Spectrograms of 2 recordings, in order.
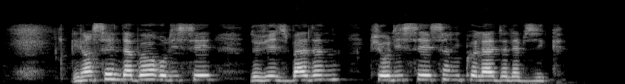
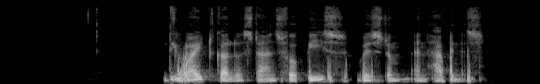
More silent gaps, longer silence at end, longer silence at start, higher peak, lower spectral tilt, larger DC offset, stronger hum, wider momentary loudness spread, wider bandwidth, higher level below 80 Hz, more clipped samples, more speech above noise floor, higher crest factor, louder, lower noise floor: neither; about the same, 0.65 s vs 0.6 s; second, 0.15 s vs 1.65 s; about the same, 0 dBFS vs -2 dBFS; second, -4 dB/octave vs -5.5 dB/octave; neither; neither; first, 17 LU vs 8 LU; second, 7.2 kHz vs 16.5 kHz; about the same, -60 dBFS vs -62 dBFS; neither; second, 60 dB vs 67 dB; about the same, 16 dB vs 20 dB; first, -16 LUFS vs -21 LUFS; second, -76 dBFS vs -88 dBFS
